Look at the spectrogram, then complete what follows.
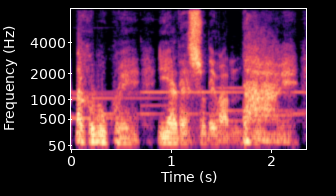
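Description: A man's voice: a bass voice, lively intonation, moderate pace, vocal fry, fairly bright tone, faint music behind, exaggerated voice. A man playing a menacing, contemptuous villain in a comedy radio sketch, speaking pompously and theatrically with insults and gloomy grandeur. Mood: ominous.

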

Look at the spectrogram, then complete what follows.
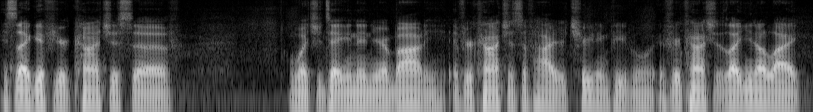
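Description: A man's voice: deep voice, flat delivery, no echo. An American man in reflective, informal conversation, feeling his way through thoughts with lots of repeated phrases. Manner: informal, halting, filler "like" and "you know what I mean". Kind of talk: casual reflective chat.

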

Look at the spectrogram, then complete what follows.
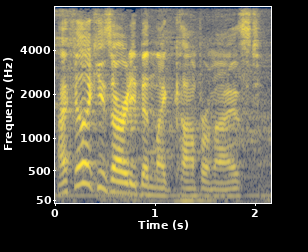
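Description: A man's voice: mid-range voice, big pitch swings, fast, fairly bright tone, slight background noise. A man giving casual, wry, joking commentary as he reacts to a film. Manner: wry, mocking. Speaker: reaction show host. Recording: film soundtrack music behind. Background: film being watched, music.

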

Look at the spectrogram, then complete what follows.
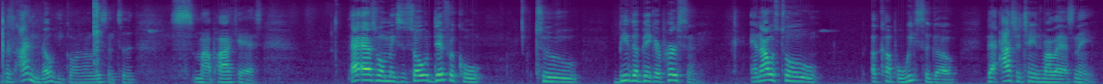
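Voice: mid-range voice, expressive, measured pace. Candid, sweary American podcast host, late twenties. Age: late 20s. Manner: candid, emphatic, profane. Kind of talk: casual personal podcast talk, rambling.

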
